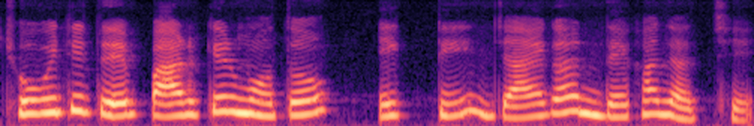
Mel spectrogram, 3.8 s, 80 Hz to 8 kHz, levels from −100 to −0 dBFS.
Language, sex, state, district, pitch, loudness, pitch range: Bengali, female, West Bengal, Cooch Behar, 275 Hz, -15 LUFS, 255-310 Hz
